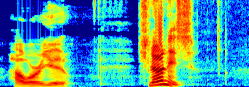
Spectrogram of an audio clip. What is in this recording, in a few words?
iraqi, How are you (feminine) shlo-nitch شلونج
